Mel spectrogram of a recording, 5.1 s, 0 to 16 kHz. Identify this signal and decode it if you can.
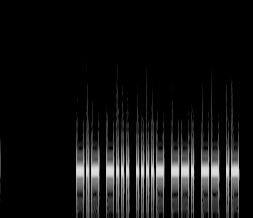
Morse code, heard as a keyed tone, about 25 wpm, 700 Hz. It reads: KB4GMA
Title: Speed Racing - USA 2x3 Call Signs 20wpm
